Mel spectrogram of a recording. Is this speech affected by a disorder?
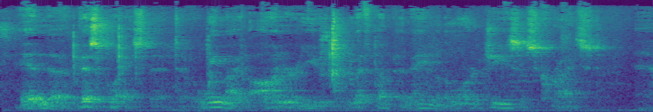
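Yes: voice disorder; not contagious.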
